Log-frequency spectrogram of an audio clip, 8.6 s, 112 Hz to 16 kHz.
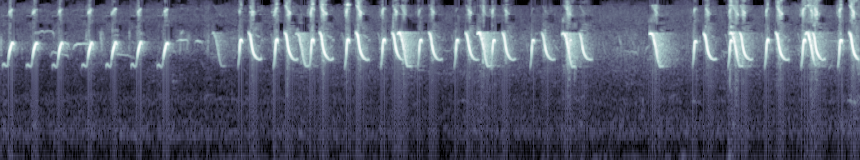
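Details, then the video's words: Chim sâu xanh song beginning as quick rising whistled notes, then becoming louder, longer swooping upslurs mixed with sharp high ticks, uneven in spacing, with brief pauses and a soft low hum behind. "ssuab no9ó txeeev quaj zô heec tiếng chim sâu xanh hót chuẩn"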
